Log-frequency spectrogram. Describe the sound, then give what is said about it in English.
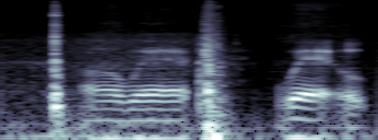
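A door closes with a single dull thud, surrounded by softer voiced tones before and after. “close the door.”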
